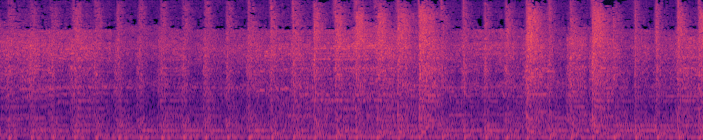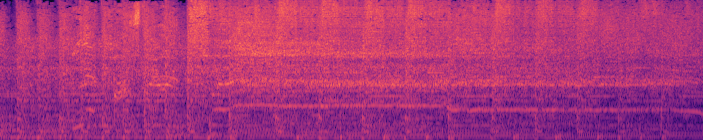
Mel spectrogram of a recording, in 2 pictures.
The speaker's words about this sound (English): play when he screams, the build up, and then when he screams, "Let my spirit pass."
